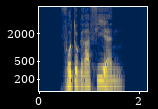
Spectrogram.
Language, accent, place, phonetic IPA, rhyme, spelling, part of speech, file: German, Germany, Berlin, [fotoɡʁaˈfiːən], -iːən, Photographien, noun, De-Photographien.ogg
- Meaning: plural of Photographie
